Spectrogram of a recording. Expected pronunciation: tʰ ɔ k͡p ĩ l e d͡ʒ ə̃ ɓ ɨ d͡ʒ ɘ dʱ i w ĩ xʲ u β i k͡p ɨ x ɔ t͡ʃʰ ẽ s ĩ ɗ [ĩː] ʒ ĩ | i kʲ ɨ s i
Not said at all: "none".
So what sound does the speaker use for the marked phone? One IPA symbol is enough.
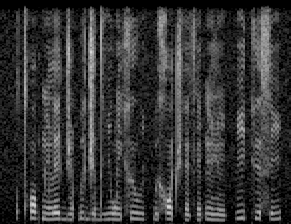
ĩ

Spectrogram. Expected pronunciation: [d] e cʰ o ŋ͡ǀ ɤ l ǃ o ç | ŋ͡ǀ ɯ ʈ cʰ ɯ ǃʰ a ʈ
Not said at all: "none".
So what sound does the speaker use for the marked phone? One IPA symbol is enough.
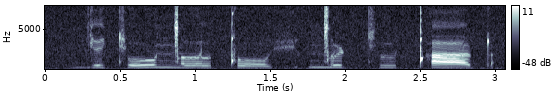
ɟ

